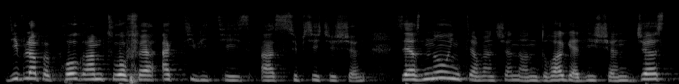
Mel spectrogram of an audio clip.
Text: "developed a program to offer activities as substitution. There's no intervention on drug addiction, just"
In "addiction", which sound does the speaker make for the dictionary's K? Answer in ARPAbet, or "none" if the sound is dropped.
none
